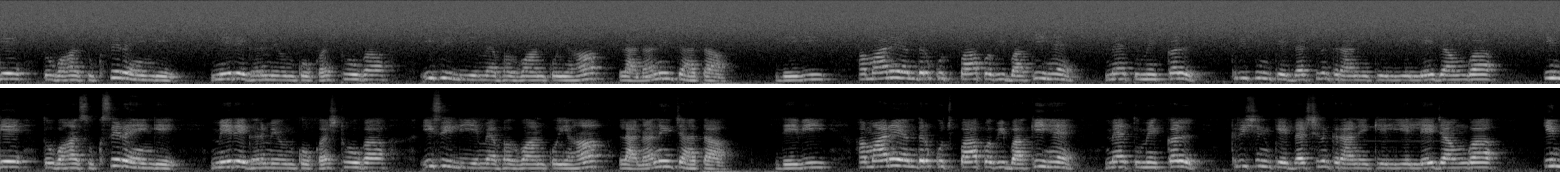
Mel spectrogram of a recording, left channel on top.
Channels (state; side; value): noise; left; hiss, 1 dB below the sound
